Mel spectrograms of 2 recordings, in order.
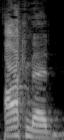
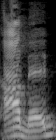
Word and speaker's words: Ahmed: It's Ahmed, not Ahmed. That's not how you say it.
